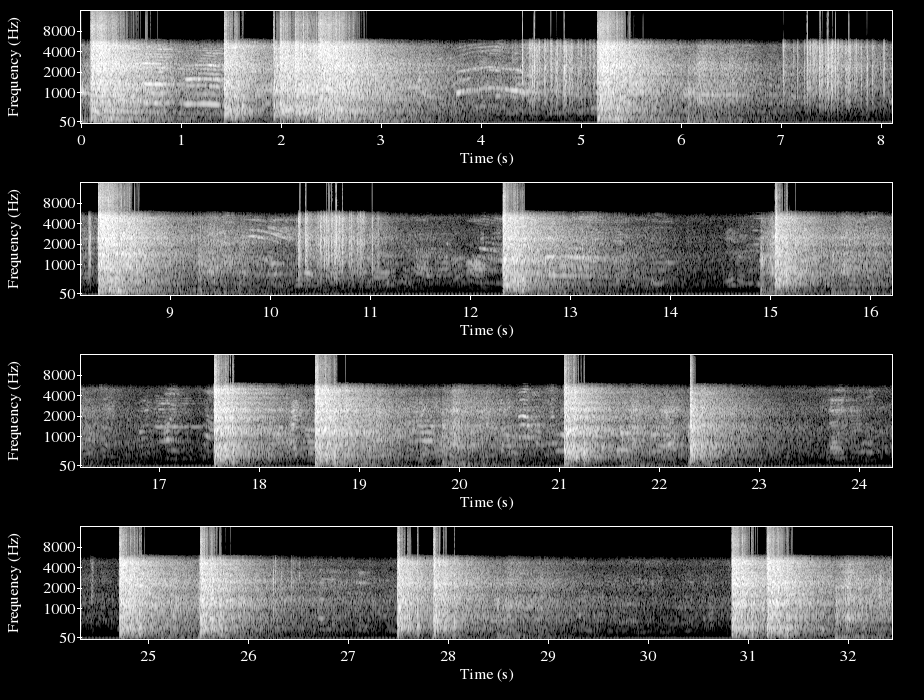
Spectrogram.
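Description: Fireworks display: aerial shells bursting with loud bangs every two to three seconds, some in quick pairs, each fading away in a long rolling echo.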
